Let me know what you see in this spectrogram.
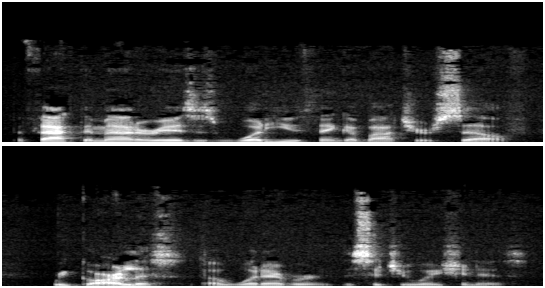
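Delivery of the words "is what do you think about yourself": ordinary delivery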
